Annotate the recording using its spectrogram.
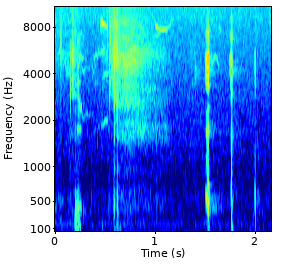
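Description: A mostly quiet pause, with a short faint vocal sound just after the start, then two sharp clicks about a quarter second apart.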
